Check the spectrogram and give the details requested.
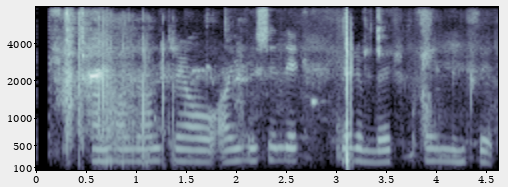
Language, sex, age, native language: Icelandic, male, 11, Icelandic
